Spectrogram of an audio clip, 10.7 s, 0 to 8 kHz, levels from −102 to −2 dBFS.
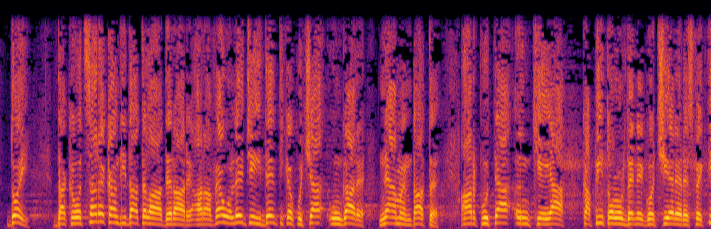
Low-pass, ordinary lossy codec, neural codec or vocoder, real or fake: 7.2 kHz; none; none; real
